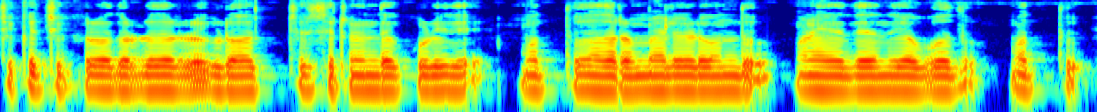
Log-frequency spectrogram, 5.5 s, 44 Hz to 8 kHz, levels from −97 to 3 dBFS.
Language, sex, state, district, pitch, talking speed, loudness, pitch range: Kannada, male, Karnataka, Koppal, 120 Hz, 185 wpm, -18 LUFS, 120-125 Hz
